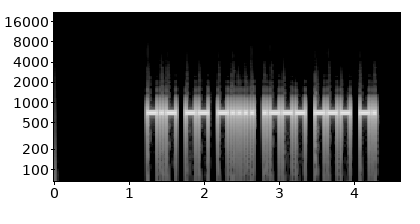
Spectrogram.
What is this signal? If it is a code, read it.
Morse code, heard as a keyed tone, about 28 wpm, 700 Hz. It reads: KM6JON
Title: USA Call Signs - 6 Characters - 3x Character Spacing - 28wpm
